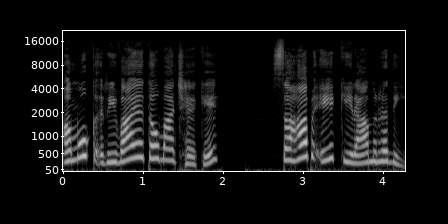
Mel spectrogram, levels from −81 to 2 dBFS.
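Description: From 0.72 s to 4.19 s, word clock ticks recur about every 0.7 s, around five in all. The receiving device runs on its own clock instead of locking to the sender's digital link. The two clocks drift apart by roughly 30 parts per million, and each time they slip past each other a single sample is dropped or repeated. Each slip is heard as a sharp tick. On a spectrogram every tick is a thin vertical line spanning the full frequency range, and the lines are evenly spaced. In the waveform each one is a one-sample discontinuity.

At 1.98 s a rebuffering stall cuts the speech to silence for 289 ms. The player ran out of downloaded audio and waited for more to arrive. At 2.27 s the speech resumes exactly where it stopped, so nothing is lost, but time is added. The waveform shows a flat silent band between two abrupt edges, and the spectrogram shows a clean empty gap with no fade on either side.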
